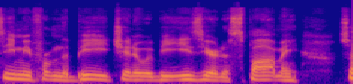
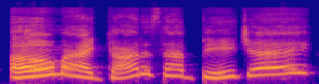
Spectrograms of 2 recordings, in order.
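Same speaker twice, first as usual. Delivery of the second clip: high, squealing surprise rising at the end; excited girls; 8 semitones higher, 4 dB louder, slower than usual. Retold or imitated. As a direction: mimic thrilled girls spotting a friend. Three girls greet friend excitedly.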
